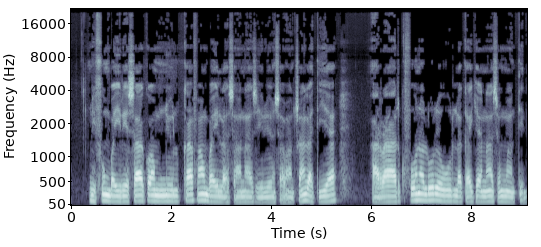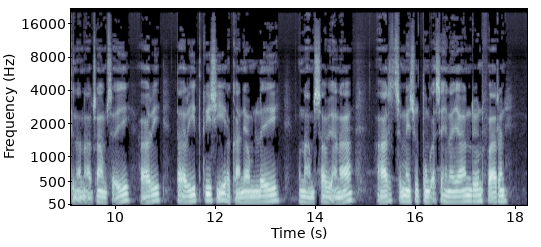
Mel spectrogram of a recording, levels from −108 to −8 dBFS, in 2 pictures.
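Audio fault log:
Nothing in the speech stood out as a fault on listening.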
